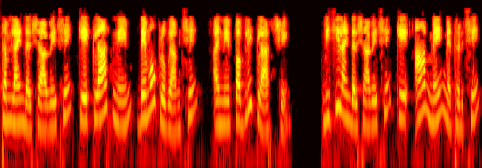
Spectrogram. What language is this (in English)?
Gujarati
